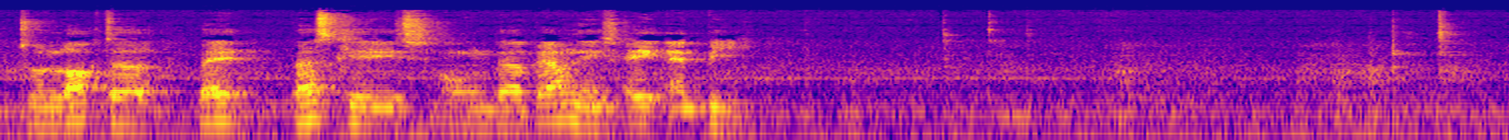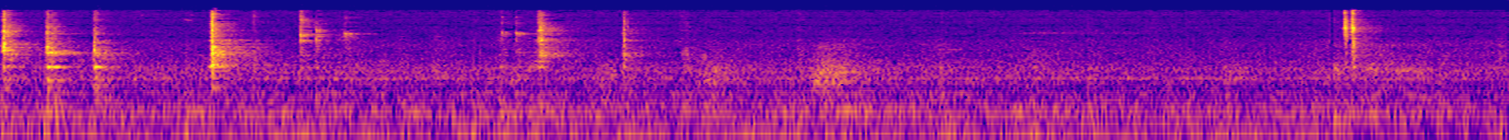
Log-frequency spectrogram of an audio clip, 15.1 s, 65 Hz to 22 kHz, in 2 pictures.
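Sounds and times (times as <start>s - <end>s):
metal parts clicking and tapping: 7.0s - 9.4s, 10.0s - 10.8s.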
